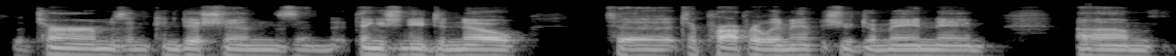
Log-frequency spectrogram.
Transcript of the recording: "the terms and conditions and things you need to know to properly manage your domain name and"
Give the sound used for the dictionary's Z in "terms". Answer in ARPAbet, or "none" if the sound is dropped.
Z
